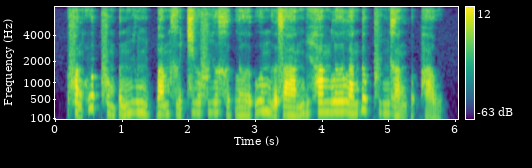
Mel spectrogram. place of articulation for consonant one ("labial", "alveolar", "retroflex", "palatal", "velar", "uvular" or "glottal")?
labial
